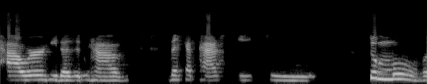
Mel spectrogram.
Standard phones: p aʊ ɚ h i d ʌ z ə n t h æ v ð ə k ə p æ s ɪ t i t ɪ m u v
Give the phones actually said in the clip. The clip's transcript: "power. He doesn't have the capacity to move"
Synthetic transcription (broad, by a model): aʊ ɚ h i d ʌ z ə n t h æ v ð ə k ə p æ s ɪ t i t ɪ m u v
